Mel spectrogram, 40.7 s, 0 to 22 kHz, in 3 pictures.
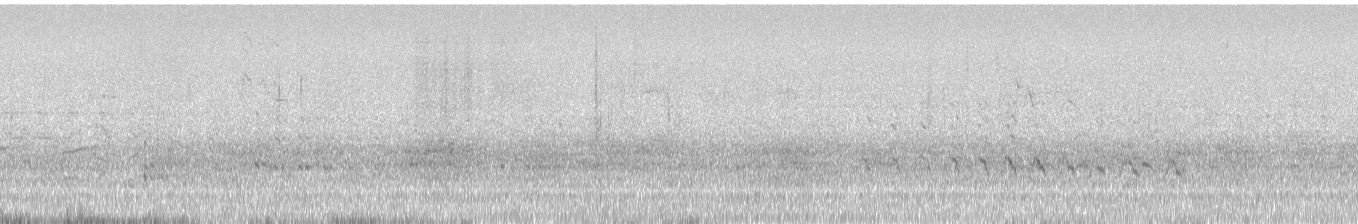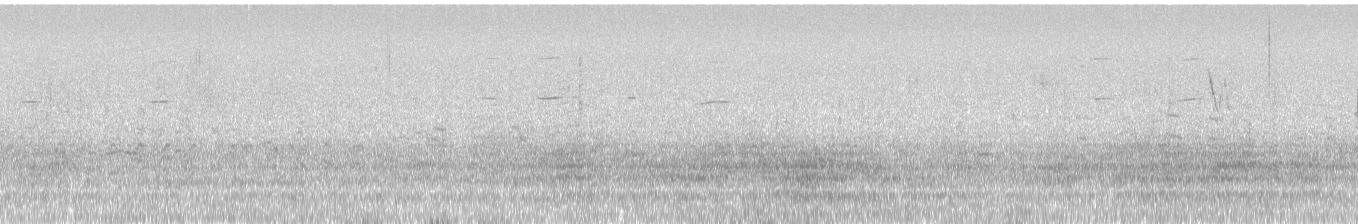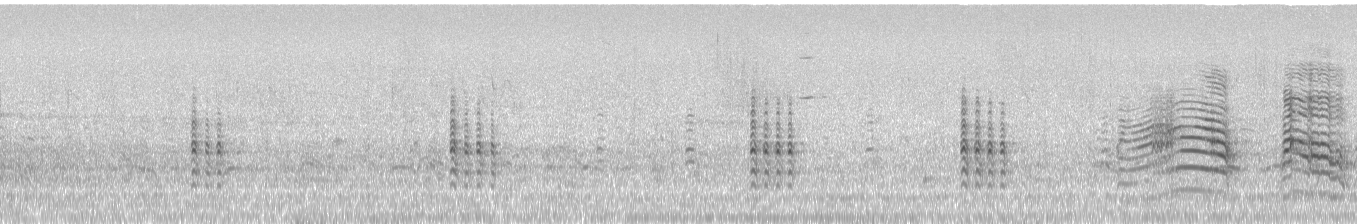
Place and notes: {"title": "from/behind window, Novigrad, Croatia - summer morning", "date": "2013-07-18 06:31:00", "description": "seagulls, shy waves, car traffic from afar ... morning sounds at the sea side", "latitude": "45.32", "longitude": "13.56", "timezone": "Europe/Zagreb"}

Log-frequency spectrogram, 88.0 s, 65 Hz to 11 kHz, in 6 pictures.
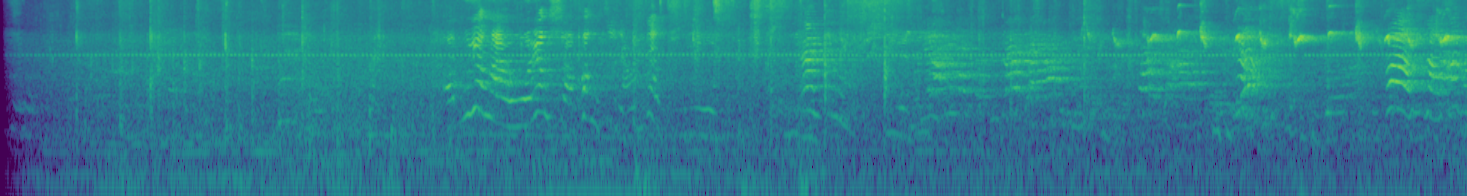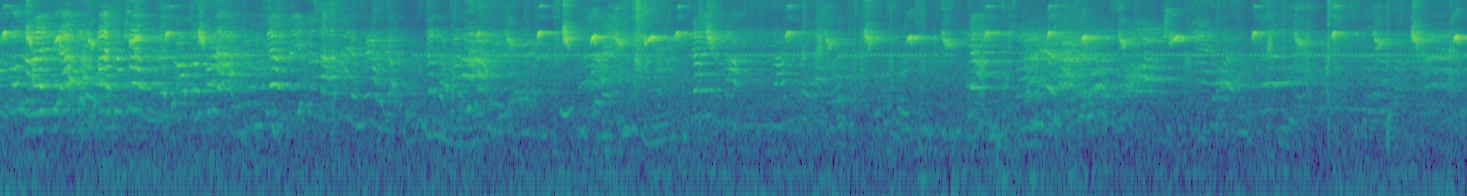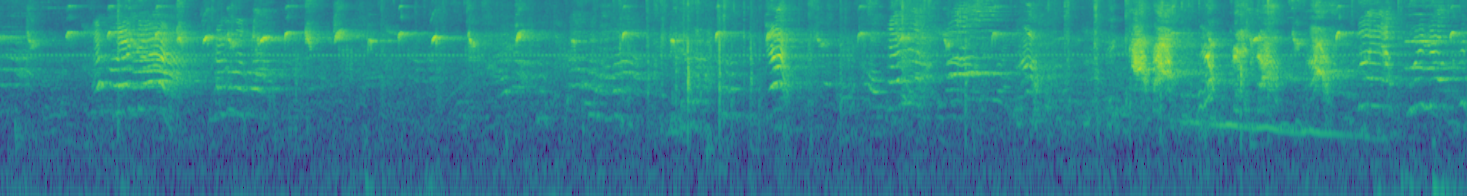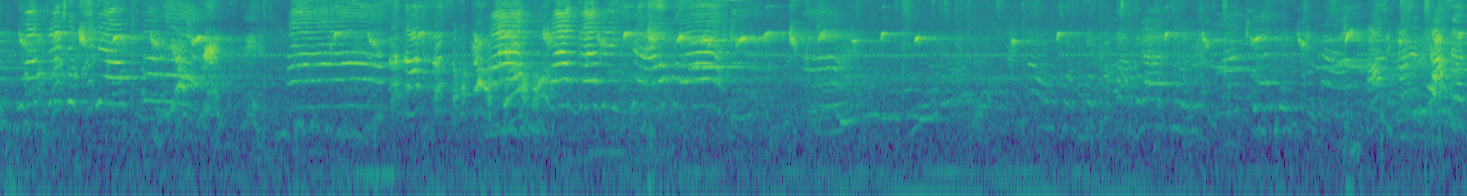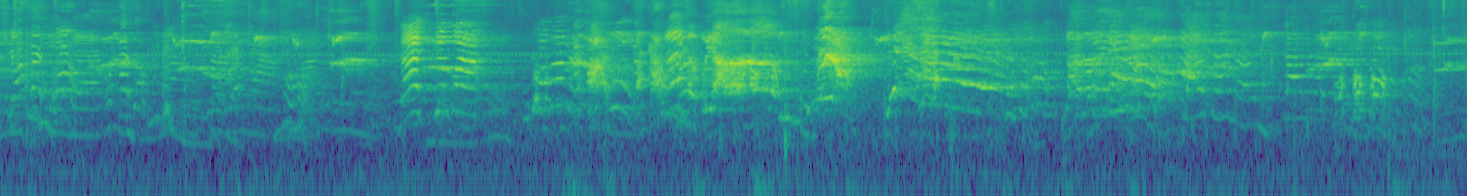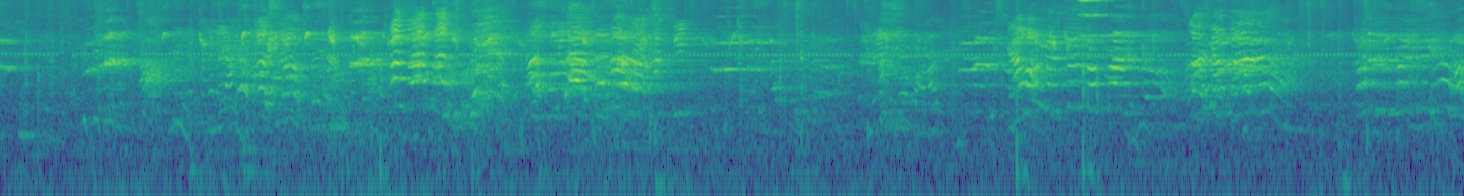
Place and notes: {"title": "Huashun St., Zhonghe Dist. - Children and birds sound", "date": "2017-04-30 17:26:00", "description": "in the Park, sound of the birds, traffic sound, Child", "latitude": "25.00", "longitude": "121.47", "altitude": "19", "timezone": "Asia/Taipei"}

